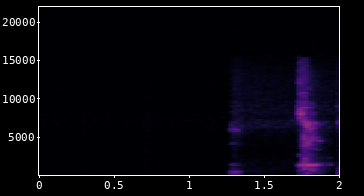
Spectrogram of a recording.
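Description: Near silence on a noise-gated video-call line, broken near the end by two brief, faint sounds just before the lecturer speaks again.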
